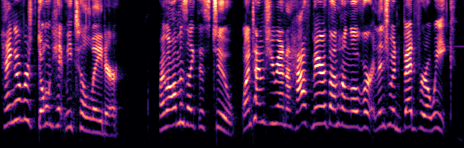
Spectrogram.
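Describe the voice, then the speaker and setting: A woman's voice: high voice, animated, quick pace, pushed and bright. A woman playing a frantic, bossy young woman in a sitcom, urgent and exasperated.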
